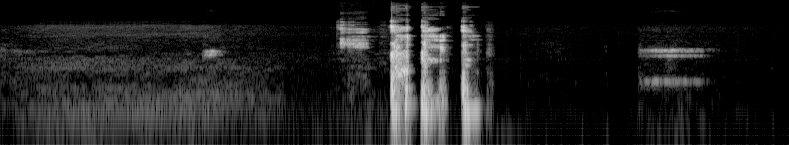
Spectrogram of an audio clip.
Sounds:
Cough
